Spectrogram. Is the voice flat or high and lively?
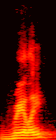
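flat. The voice stays flat and level throughout. The listener is not really interested. The speaker calls it wrong. "Not really"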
